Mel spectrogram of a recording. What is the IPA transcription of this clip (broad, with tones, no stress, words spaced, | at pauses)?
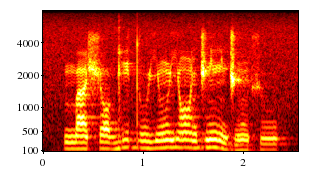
ma˧ ʃɔ˧ɡi˦ du˧jũ˦jɔ̃˦ d͡ʒĩ˦˨ d͡ʒũ˨ʃu˧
